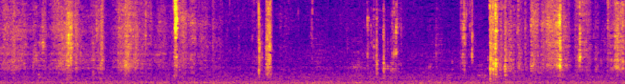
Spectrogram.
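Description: Steady low hum inside a vehicle's cabin, with scattered small clicks and crackles from chewing and from handling food in paper wrappers and foam takeout containers.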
